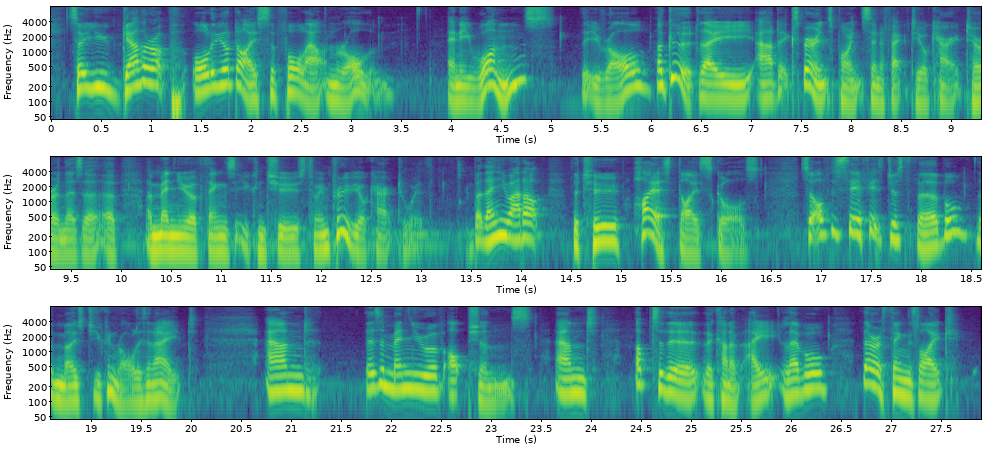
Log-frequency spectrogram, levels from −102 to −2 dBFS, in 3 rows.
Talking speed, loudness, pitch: 195 wpm, -18 LUFS, 135 Hz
